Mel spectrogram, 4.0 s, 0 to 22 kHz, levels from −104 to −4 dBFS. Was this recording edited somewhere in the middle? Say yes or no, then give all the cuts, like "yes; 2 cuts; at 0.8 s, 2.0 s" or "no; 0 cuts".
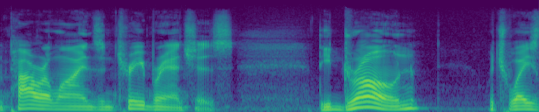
no; 0 cuts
